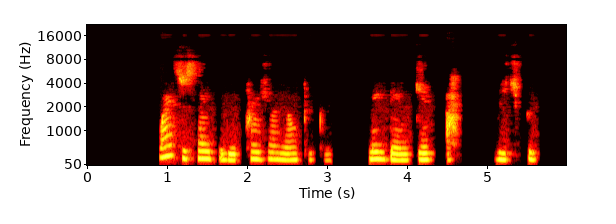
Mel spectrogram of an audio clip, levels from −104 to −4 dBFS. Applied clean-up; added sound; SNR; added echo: none; none; none; none.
